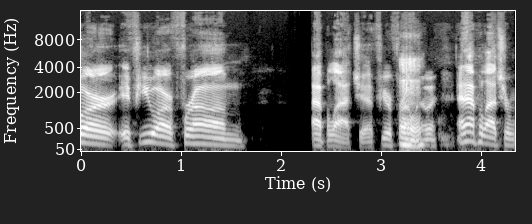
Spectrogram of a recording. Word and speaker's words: Appalachia: a family that's latcha appalachia just relax if you say it wrong paul steve will throw an apple at it that's how you gotta remember it that's how you remember if you say appalachia i'll throw an appalachia and the reason people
